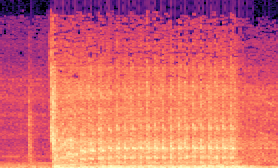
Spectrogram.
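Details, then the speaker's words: Drag car Leroy just after a run: brief crank then loud, lumpy, uneven idle with a stumbling beat, dropping a cylinder or two though compression good; suspected broken rocker, not confirmed. "like it's down a hole or two, but that's good compression. Doesn't sound good. Sounds like we broke a rocker again."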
